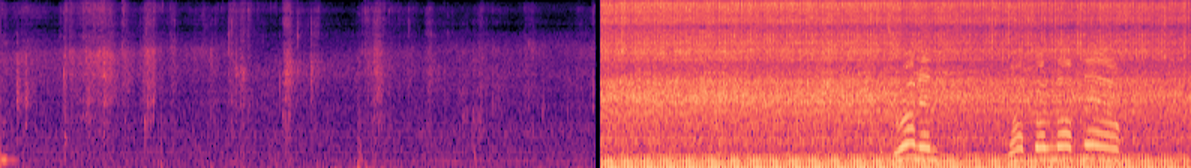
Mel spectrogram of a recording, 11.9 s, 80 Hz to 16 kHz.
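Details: Heavily used Generac 3500XL generator, sat three years in a shed, after new carburetor gaskets and pulls on full choke: after a quiet spell the engine catches and settles into a steady, even drone without surging; normal running.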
